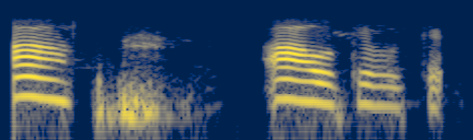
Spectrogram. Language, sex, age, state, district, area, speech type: Tamil, female, 18-30, Tamil Nadu, Thoothukudi, rural, conversation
